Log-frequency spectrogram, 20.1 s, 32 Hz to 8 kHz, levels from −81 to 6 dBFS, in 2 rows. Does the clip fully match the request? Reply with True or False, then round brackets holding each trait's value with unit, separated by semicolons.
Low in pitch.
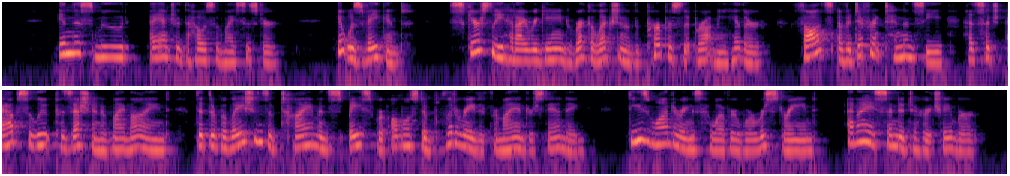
False (185 Hz)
